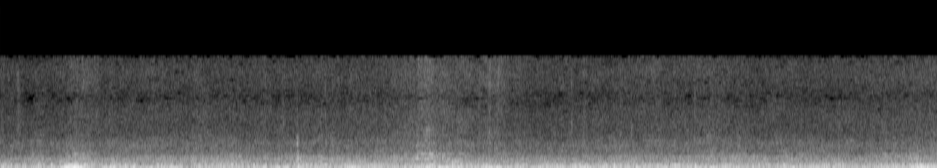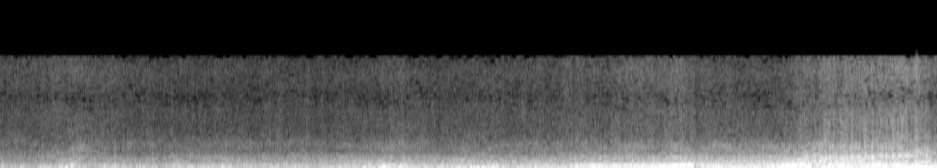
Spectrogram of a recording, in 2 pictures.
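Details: A continuous droning hum of bees, even and layered, swelling gradually louder in the final seconds as a higher whining tone joins in.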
